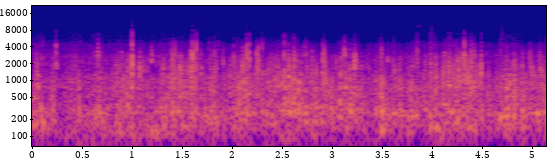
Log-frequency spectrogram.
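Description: Passenger train running, heard from beside an open coach doorway: a steady rumble and wind rush with rapid, irregular clicks and rattles from the wheels on the track.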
